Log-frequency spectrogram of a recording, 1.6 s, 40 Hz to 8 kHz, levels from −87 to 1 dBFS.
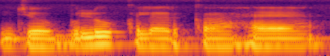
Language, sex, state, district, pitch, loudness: Hindi, male, Jharkhand, Deoghar, 110 Hz, -16 LUFS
